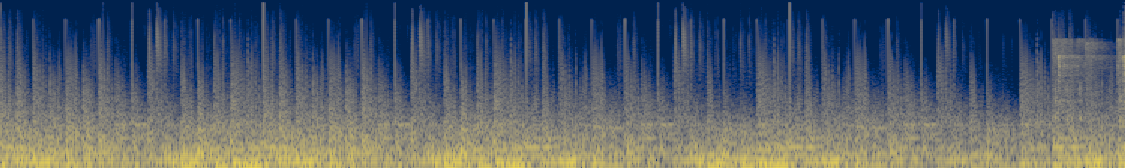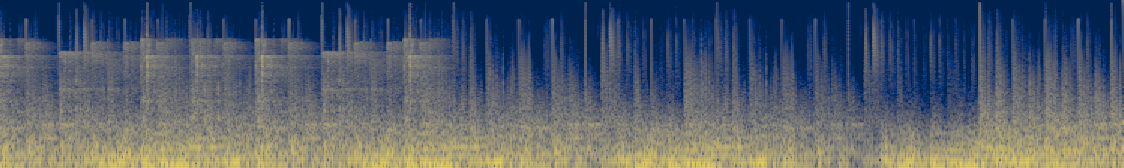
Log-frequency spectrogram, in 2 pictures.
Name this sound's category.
Music > Multiple instruments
